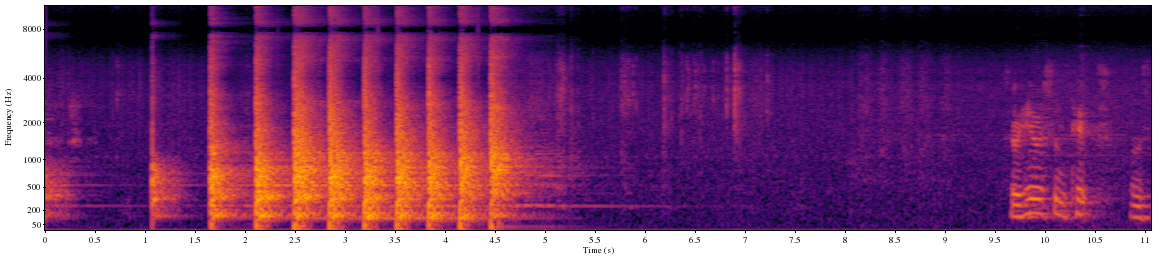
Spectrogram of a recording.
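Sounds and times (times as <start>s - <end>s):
hammer striking hard object: 1.0s - 5.2s.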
